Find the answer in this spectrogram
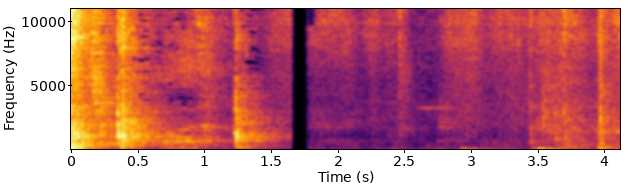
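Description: A sharp knock of furniture being bumped, a chair against a table, followed by a man's brief exclamations. After a sudden cut, low thuds of furniture and movement come near the end.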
